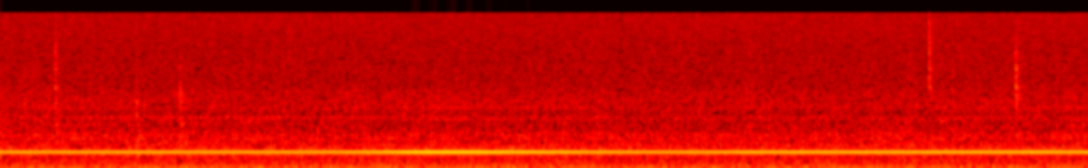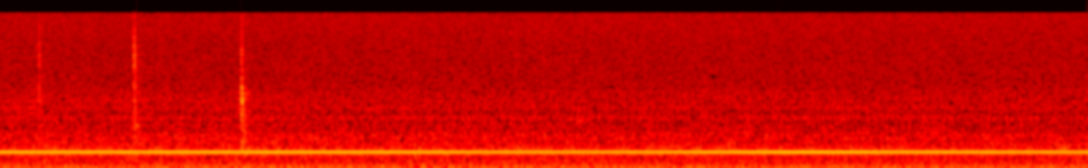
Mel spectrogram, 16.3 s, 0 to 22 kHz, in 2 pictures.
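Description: Steady single tone from the Pye 39HC receiver's speaker: the modulated 455 kHz test signal from a signal generator leaking through while the receiver's 455 kHz trap is being trimmed to knock it down. The tone swells briefly about three seconds in, and a few faint clicks sound midway.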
